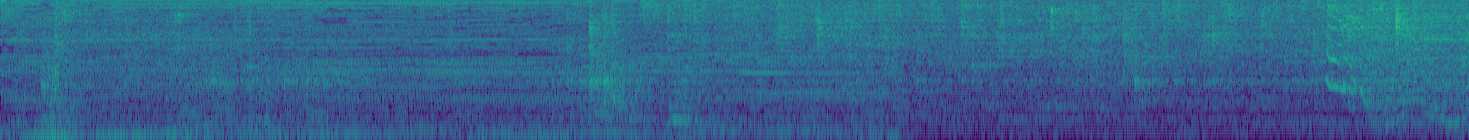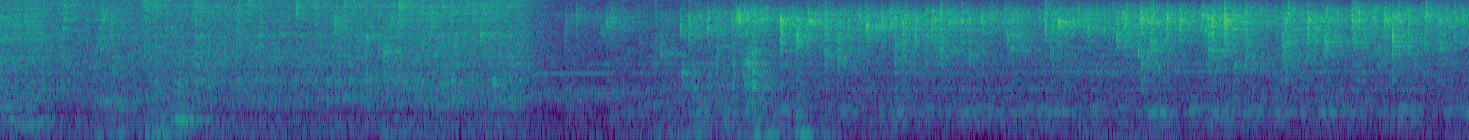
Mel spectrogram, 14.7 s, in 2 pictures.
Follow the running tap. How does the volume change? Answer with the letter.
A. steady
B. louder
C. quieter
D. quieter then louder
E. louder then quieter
B.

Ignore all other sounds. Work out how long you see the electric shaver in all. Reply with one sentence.
The electric shaver can be heard for 12 seconds in total.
